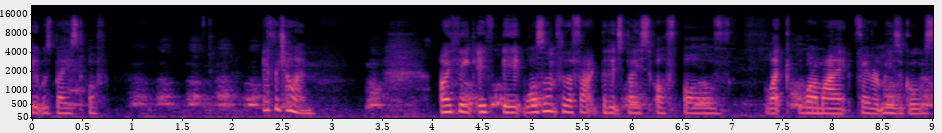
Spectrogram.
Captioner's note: dog barking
